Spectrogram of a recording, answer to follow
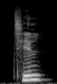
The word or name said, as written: till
